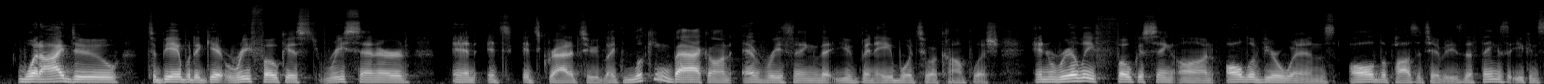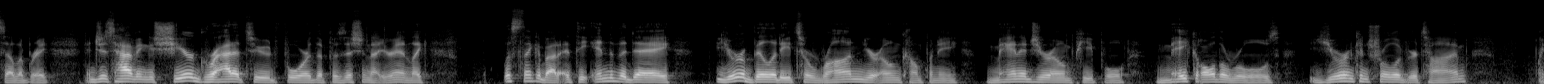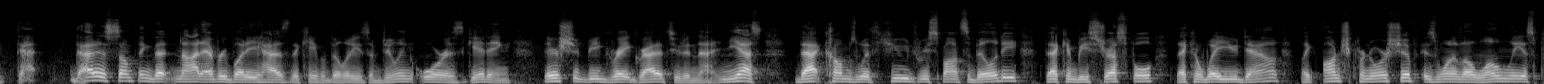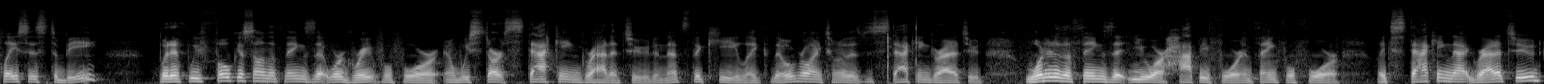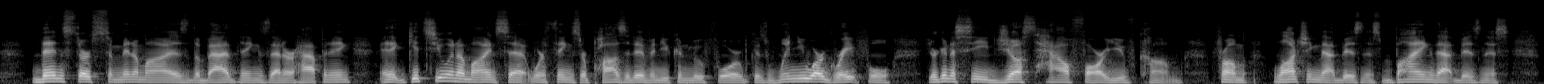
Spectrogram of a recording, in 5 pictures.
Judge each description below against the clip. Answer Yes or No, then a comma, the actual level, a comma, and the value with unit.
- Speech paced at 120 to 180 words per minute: Yes, average, 175 wpm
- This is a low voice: Yes, low, 110 Hz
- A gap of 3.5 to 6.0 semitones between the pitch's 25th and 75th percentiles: Yes, average, 4.2 semitones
